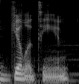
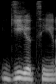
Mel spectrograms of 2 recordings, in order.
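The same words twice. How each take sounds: First: The double L is sounded like an L. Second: The double L is sounded like a Y. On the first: "I don't say guillotine" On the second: "two L's are sometimes just pronounced as Y"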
